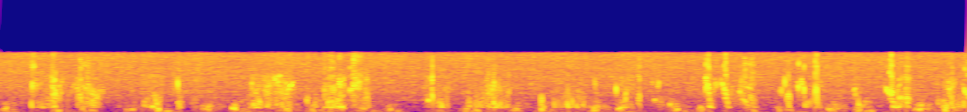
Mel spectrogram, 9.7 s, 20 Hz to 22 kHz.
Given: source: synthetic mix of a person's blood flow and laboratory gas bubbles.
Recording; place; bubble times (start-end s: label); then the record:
Doppler ultrasound of blood flow; precordium
0.28-1.05 s: bubbles
1.41-1.65 s: bubbles
1.71-1.85 s: bubbles
2.48-2.97 s: bubbles
3.05-3.19 s: bubbles
3.24-3.73 s: bubbles
4.25-4.51 s: bubbles
4.67-5.11 s: bubbles
5.38-5.46 s: bubbles
5.50-5.88 s: bubbles
5.94-5.99 s: bubbles
6.12-6.42 s: bubbles
6.50-6.61 s: bubbles
6.69-6.75 s: bubbles
7.03-7.58 s: bubbles
7.79-8.24 s: bubbles
8.52-8.63 s: bubbles
8.82-9.12 s: bubbles
9.35-9.68 s: bubbles
From the record:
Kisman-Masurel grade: 243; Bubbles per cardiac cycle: several, 3 to 8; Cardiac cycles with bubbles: 100%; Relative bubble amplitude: loud (0.450 to 0.775); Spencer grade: 3 (all of the cardiac periods contain showers or single bubble signals, but not dominating or overriding the cardiac motion signals); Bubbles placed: anywhere in the cardiac cycle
